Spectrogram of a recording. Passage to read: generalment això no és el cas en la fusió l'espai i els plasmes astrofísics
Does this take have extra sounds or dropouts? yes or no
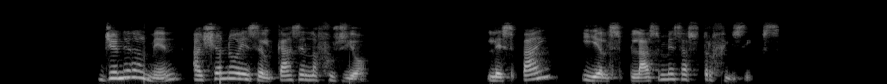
no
